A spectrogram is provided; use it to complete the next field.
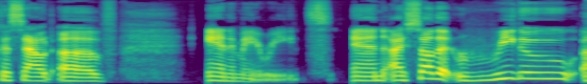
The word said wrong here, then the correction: Riho Sugiyama: uh, pardon me, I just butchered her name, Riho Sugiyama,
